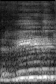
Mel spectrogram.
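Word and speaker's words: read: जैसी होती है लेकिन अगर हम रीड की बात करते हैं रीड की बात करते हैं तो उसकी सेकंड फॉर्म रेड हो जाएगी स्पेलिंग बिल्कुल नहीं बदलेगी लेकिन प्रोनंसिएशन उसका बदल जाएगा क्लियर तो जब प्रोनंसिएशन बदल जाएगा तो आपको ध्यान रखना पड़ेगा इसको जो पास्ट फॉर्म है इसे आपको रेड बोलना पड़ेगा रीड रेड रीड फिर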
